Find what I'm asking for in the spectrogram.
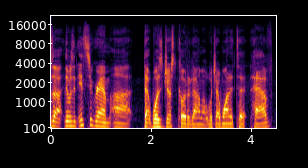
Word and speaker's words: Kotodama: So Kotodama, pretty much as it sound, analog.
